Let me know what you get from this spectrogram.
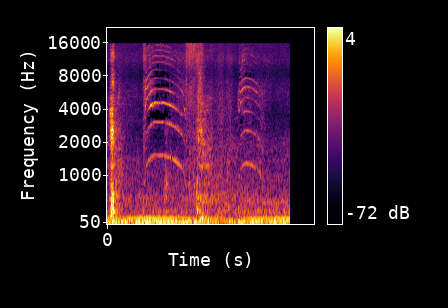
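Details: Kitten apart from its mother for the first time, meowing while it walks and stumbles during playtime; two drawn-out, arching meows, the first longer and louder, over a steady low electrical hum indoors.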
